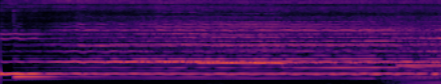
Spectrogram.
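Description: Slow orchestral music: soft sustained chords under one long held note that wavers slightly, with the chord shifting just after the start.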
